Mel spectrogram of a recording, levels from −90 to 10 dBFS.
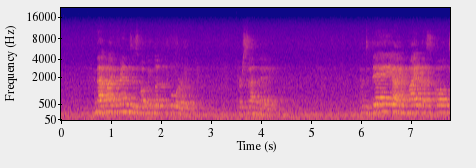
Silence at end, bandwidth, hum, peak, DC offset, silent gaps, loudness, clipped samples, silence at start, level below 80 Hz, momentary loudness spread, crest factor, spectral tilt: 0 s; 15.5 kHz; none; -4 dBFS; under 0.1%; none; -23 LUFS; under 0.1%; 0 s; -46 dBFS; 19 LU; 20 dB; -4.5 dB/octave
